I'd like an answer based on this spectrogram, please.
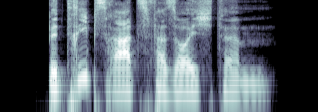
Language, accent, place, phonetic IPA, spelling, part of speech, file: German, Germany, Berlin, [bəˈtʁiːpsʁaːt͡sfɛɐ̯ˌzɔɪ̯çtəm], betriebsratsverseuchtem, adjective, De-betriebsratsverseuchtem.ogg
- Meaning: strong dative masculine/neuter singular of betriebsratsverseucht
